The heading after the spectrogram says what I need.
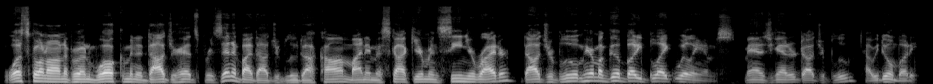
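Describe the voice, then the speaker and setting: A man's voice: medium pitch, animated, fast, few pauses, no room sound, studio quality. A man with a stuffy, congested voice hosting a casual live sports chat in a rambling, filler-heavy way. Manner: rambling, chatty, many fillers. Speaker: podcast host.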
